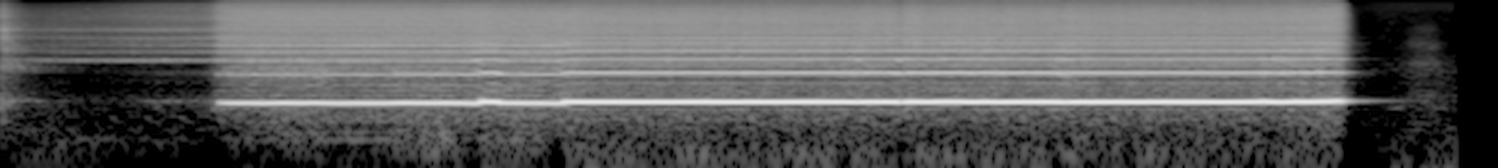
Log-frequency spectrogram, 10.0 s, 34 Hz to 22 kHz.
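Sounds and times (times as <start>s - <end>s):
breathy pan pipe solo: 1.4s - 9.1s.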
